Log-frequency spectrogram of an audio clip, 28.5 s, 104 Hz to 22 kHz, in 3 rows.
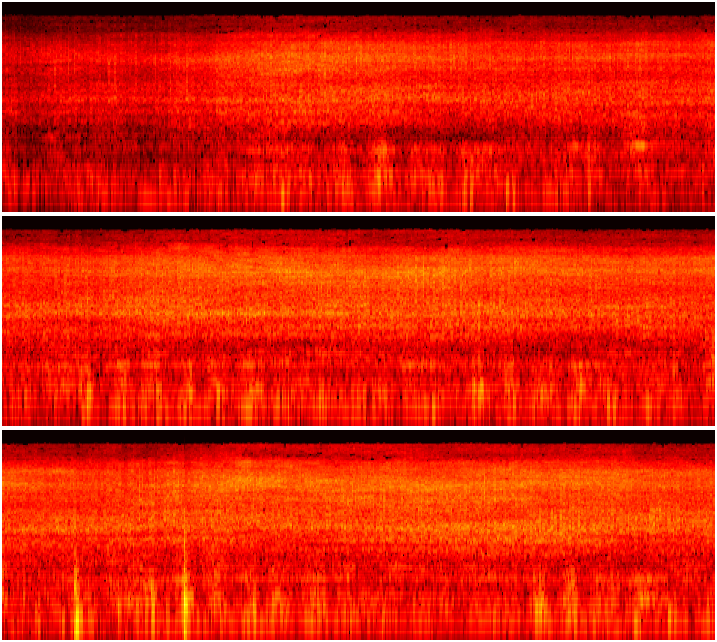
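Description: Märklin mini-club Z-scale T18 tank locomotive model running with four coaches: a steady high hiss from its five-pole motor and wheels, with light irregular clicking over the track. The hiss builds over the first few seconds, and two sharp clicks stand out about two-thirds of the way through.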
